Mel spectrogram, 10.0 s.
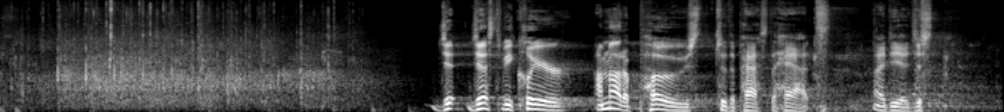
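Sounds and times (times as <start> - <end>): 
round of applause: 0.0 - 4.1
speech: 4.4 - 9.6.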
